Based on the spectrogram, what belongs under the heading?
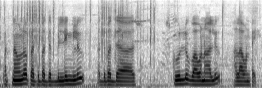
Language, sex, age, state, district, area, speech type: Telugu, male, 18-30, Andhra Pradesh, Bapatla, rural, spontaneous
